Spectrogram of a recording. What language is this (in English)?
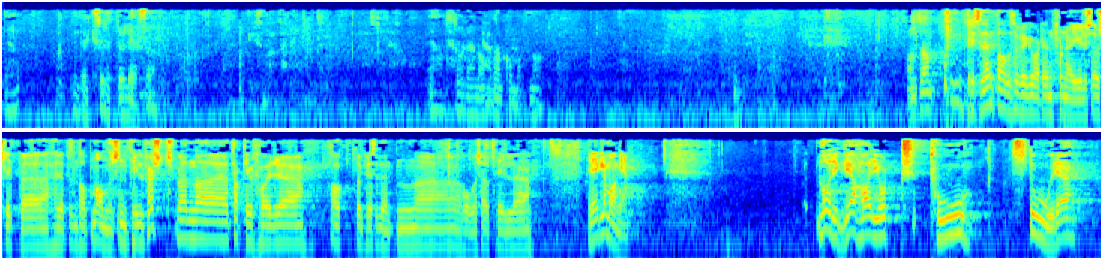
Norwegian Bokmål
